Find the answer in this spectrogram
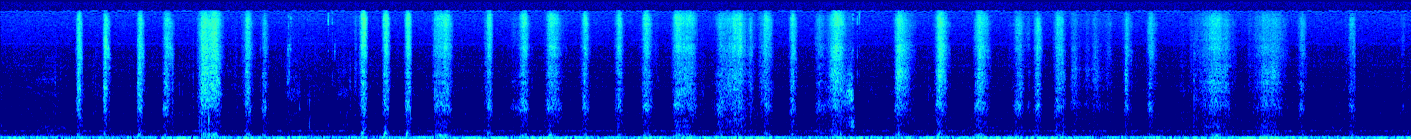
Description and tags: The light sounds of someone brushing off and dusting an object.
blow, brush, dust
